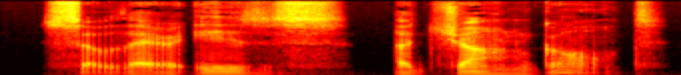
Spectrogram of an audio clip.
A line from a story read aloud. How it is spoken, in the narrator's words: he asked slowly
